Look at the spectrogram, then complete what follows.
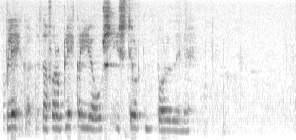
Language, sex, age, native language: Icelandic, male, 12, Icelandic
